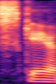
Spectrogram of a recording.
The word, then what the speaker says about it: Sker: It's literally pronounced scare.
